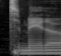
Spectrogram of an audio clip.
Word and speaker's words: tomato: Tomato having two different pronunciations, tomato versus tomato, is because it entered English right as Europe was coming out of the vowel shift. So it shifted some places, but not others.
